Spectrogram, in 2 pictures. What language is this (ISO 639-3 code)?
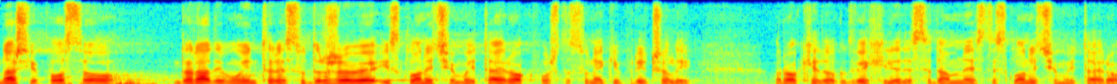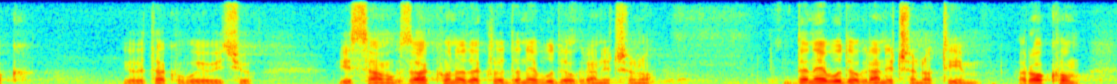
srp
